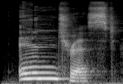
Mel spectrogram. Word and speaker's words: interest: interest interest not interest interest with emphasis on the first syllable and the vowel sound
